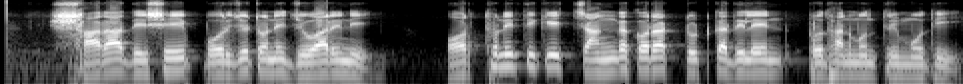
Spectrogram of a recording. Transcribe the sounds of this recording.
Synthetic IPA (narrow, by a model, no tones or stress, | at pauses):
ʃaɾad̪eʃepɔɾd͡ʑoʈoned͡ʑoaɾine | ɔɾt̪ʰonit̪iket͡ɕaŋɡakɔɾaɾʈoʈkad̪ilenpɾod̪ʱanmont̪ɾimod̪ḭ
